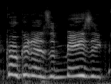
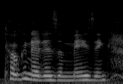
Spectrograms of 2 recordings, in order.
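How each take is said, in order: First: Higher, louder, fast sarcastic praise; mock enthusiasm. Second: Said in the usual way. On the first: Shown as a demonstration. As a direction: overdo the praise with a laugh.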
